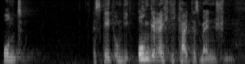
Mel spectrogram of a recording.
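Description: A man teaching on Bible verses, explaining slowly and deliberately and stressing key words. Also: on the high side, big pitch swings.

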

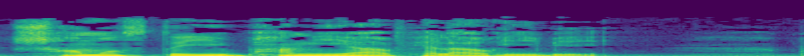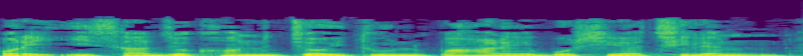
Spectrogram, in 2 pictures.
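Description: A man with a low, dark and slightly husky voice reads scripture aloud in a measured, formal recitation. The recording sounds dull and lo-fi. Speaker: scripture reader.

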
